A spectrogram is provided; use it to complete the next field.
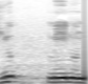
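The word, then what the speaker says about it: يُؤْمِنُونَ: আকসারিহিম ফাহুম লা ইউমিনুন, দেখুন এখানে ইউমিনুন বলতে হবে, এই হামজা উচ্চারণ করতে হবে, লাকাদ হাক্কাল কওলু আলা আকসারিহিম ফাহুম লা ইউমিনুন।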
